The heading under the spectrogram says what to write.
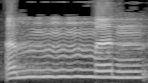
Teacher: نون ساکن کے بعد حروف حلقی میں سے ہا ہے، یہاں پہ آپ نے اظہار کرنا ہے، جلدی پڑھیں گے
